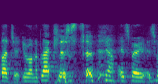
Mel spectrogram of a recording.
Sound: laughs

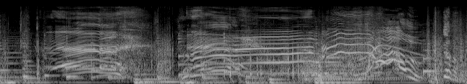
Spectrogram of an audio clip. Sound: groaning

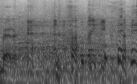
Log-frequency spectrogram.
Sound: laughs

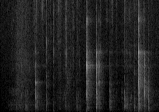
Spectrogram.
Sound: clattering

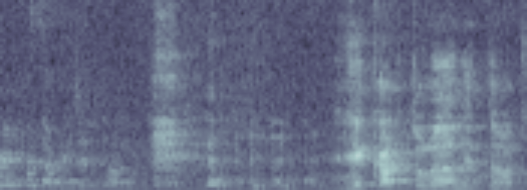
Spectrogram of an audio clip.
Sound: laughter

